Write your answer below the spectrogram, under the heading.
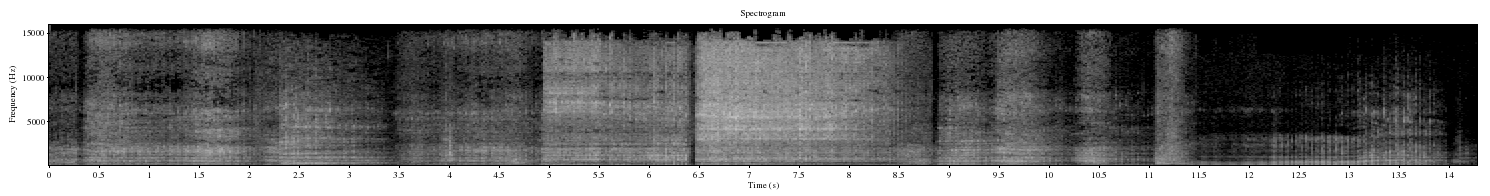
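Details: Tiger giving long, deep roars that run almost continuously, rough and throaty with occasional breathy rasps, swelling loudest around the middle and again toward the end, with a few sharp cuts between passages.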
